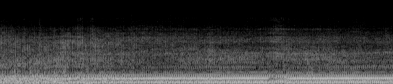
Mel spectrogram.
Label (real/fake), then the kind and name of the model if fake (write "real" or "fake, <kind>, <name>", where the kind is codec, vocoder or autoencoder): real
